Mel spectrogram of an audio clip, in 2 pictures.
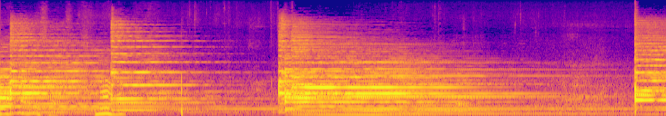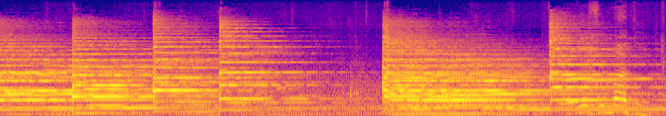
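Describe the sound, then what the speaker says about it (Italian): Church bells in Presezzo, Bergamo, ring in a solemn peal, with strikes landing in irregular clusters, each struck bell ringing on and fading before the next strokes. The sound is loud and resonant with no talk over it. "Campane. Campane."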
